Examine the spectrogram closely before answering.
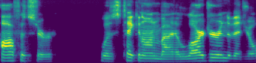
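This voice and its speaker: The recording is dry and close, with no echo. A man with an American accent speaks in a bright, sharp tone. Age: 40s. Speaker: podcast host. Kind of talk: interview.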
